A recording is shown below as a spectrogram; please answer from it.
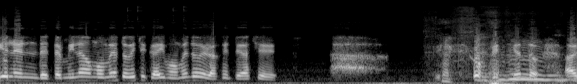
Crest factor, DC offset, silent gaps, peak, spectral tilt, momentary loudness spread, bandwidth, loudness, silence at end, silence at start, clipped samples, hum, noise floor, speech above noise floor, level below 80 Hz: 14 dB; under 0.1%; none; -4 dBFS; -6 dB/octave; 12 LU; 16 kHz; -18 LUFS; 0 s; 0 s; under 0.1%; none; -38 dBFS; 20 dB; -32 dBFS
